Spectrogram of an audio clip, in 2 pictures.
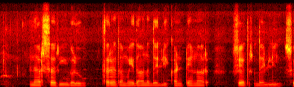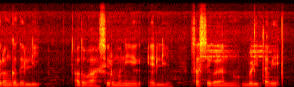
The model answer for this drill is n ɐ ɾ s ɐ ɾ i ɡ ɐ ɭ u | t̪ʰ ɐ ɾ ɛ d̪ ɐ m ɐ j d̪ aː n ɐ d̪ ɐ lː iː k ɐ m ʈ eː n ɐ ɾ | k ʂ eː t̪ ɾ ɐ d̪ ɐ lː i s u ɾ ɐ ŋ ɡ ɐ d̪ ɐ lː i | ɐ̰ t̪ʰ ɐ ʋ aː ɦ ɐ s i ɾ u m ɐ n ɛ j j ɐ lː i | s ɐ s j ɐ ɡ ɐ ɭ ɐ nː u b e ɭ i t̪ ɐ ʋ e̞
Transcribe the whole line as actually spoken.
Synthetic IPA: n ɐ ɾ s ɐ ɾ i ɡ ɐ ɭ u | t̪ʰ ɐ ɾ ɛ d̪ ɐ m ɐ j d̪ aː n ɐ d̪ ɐ lː i k ɐ ɳ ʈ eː n ɐ ɾ | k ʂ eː t̪ ɾ ɐ d̪ ɐ lː i s u ɾ ɐ ŋ ɡ ɐ d̪ ɐ lː i | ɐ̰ t̪ʰ ɐ ʋ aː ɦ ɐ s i ɾ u m ɐ n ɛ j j ɐ lː i | s ɐ s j ɐ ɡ ɐ ɭ ɐ nː u b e ɭ i t̪ ɐ ʋ e̞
